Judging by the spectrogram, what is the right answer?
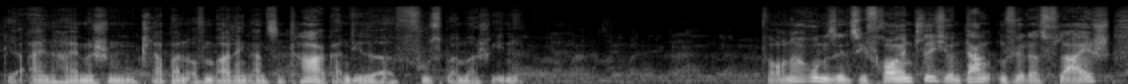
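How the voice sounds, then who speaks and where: A man narrating a literary audio drama in measured, clipped, matter-of-fact phrasing. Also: on the low side, vocal fry. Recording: music behind the voice. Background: music.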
